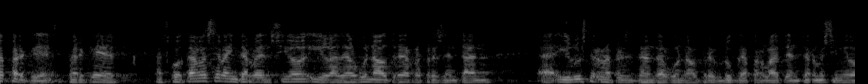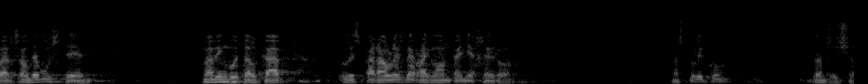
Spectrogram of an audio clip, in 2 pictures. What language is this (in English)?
Catalan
